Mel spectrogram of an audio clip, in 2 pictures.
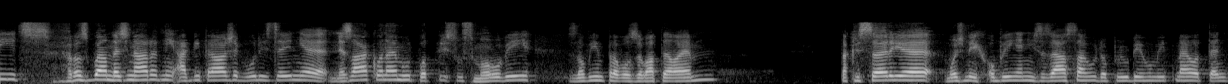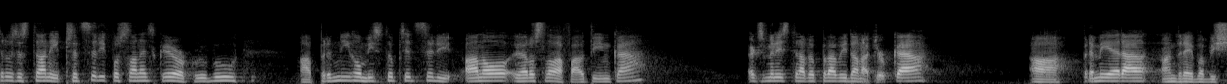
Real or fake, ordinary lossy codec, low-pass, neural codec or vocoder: fake; AAC, 32 kbps; 7.2 kHz; codec, 16 kHz, 0.5 kbps, X-Codec, HuBERT features, trained on LibriSpeech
